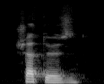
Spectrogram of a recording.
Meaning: female equivalent of chatteur
- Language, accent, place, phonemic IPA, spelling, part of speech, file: French, France, Lyon, /tʃa.tøz/, chatteuse, noun, LL-Q150 (fra)-chatteuse.wav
